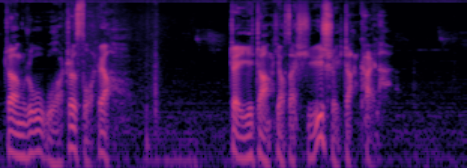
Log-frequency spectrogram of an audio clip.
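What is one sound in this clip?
A man speaks firmly to a room.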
